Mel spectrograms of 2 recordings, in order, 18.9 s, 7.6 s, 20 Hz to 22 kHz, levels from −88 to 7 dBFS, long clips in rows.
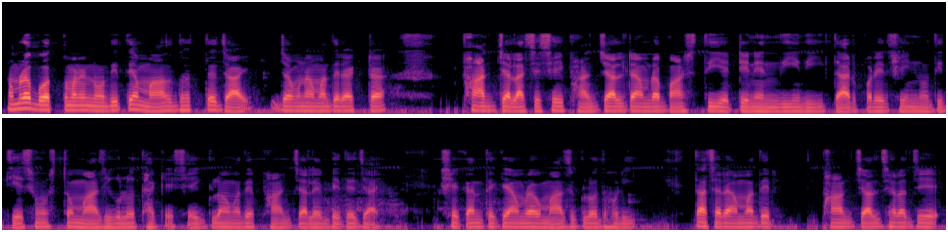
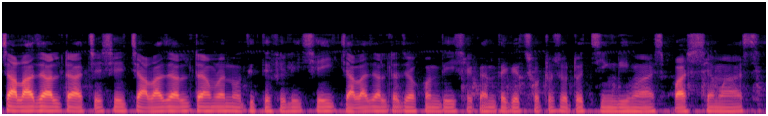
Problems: background sounds at intervals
